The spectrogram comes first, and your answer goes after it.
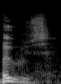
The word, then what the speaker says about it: Boos: All right, so we've confirmed booze is the pronunciation.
